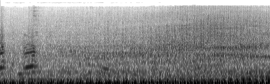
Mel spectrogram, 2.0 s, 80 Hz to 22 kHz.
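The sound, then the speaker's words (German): A city bus rumbles by in the street, its low engine drone steady and fairly loud, shifting slightly in tone after about a second. “Ein 63er fährt vorbei. Ein 63er fährt ein. Bus 63, 13.25 Uhr.”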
